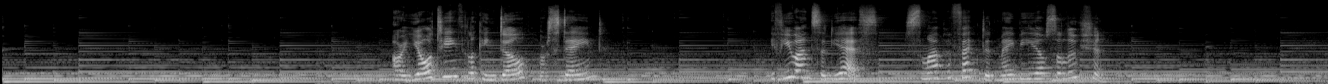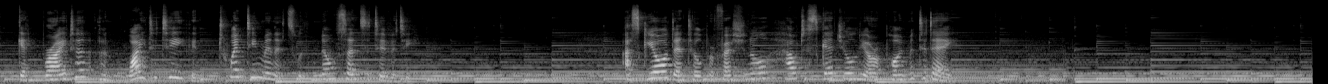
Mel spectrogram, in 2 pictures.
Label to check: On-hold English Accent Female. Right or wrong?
Right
